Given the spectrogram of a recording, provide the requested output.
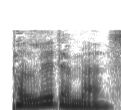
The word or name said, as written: polydomous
